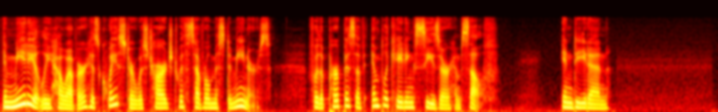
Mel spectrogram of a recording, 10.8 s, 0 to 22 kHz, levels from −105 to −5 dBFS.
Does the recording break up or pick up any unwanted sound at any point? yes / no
no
